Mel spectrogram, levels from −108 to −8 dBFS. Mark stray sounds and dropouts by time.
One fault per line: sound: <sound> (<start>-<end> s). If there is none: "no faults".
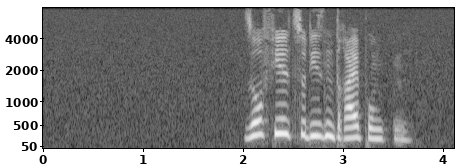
no faults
